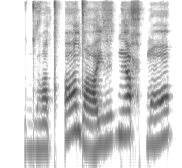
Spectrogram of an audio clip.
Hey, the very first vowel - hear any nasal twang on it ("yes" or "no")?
yes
